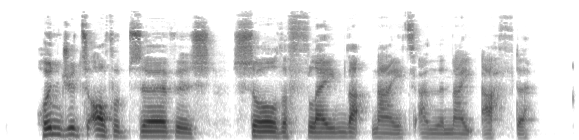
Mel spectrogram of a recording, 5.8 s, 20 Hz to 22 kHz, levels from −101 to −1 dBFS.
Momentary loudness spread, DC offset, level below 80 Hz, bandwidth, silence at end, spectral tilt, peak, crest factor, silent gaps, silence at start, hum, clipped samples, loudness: 15 LU; under 0.1%; -76 dBFS; 14.5 kHz; 0.5 s; -3.5 dB/octave; -10 dBFS; 20 dB; none; 0.4 s; none; under 0.1%; -28 LUFS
